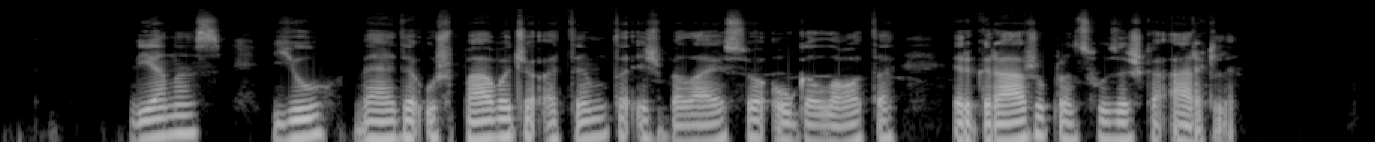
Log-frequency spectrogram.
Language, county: Lithuanian, Kaunas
